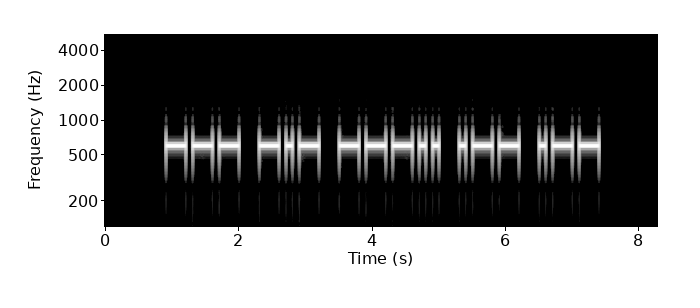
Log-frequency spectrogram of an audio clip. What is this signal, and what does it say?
Morse code, heard as a keyed tone, about 12 wpm, 600 Hz. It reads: OK8WW
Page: 2 ekstra ordmellemrum mellem kaldesignalerne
